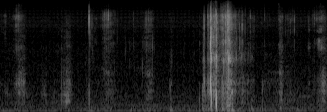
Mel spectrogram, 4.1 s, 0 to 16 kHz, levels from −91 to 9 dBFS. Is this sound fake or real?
real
